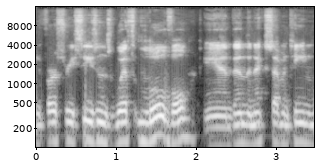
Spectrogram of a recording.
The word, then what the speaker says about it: Louisville: first three seasons with Louisville and then the next 17 with the Pirates noticed that I pronounced Louisville correctly it's not Louisville it's not Louisville it's Louisville I got family there they'd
